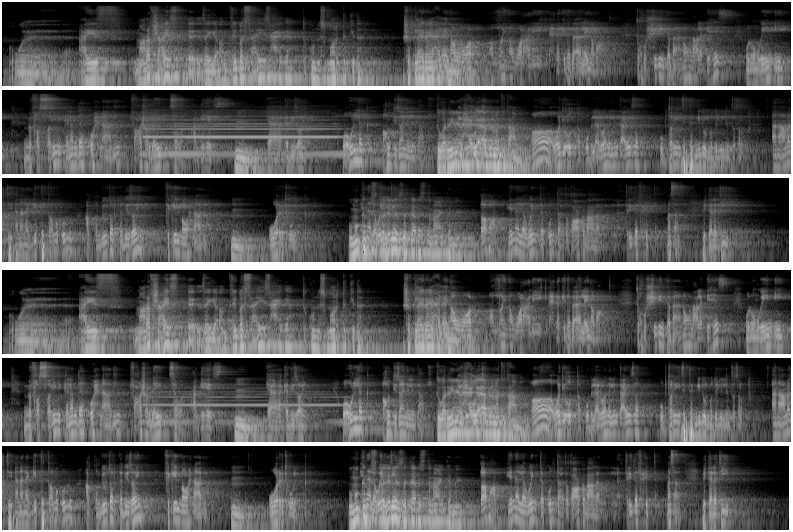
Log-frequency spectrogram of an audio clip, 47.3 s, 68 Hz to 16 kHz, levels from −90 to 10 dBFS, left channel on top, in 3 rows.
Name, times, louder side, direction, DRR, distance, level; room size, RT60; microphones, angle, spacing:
voice 1, 0.1-2.3 2.6-7.2 8.0-9.1 20.4-20.8 24.5-26.2 36.1-36.4 38.5-40.8, right 1 dB, 25° right, 7 dB, 1.2 m, -25 dB
voice 2, 8.5-12.0 12.3-15.6 15.9-20.2 21.1-21.9 22.4-23.1 23.4-24.4 24.9-25.5 26.4-28.5 28.9-30.6 31.2-34.4 34.8-35.7 36.9-37.5 38.7-39.5 41.1-46.1, right 3 dB, 50° right, 9 dB, 0.6 m, -30 dB
Wind instrument woodwind instrument, 18.5-22.8, left 5 dB, 80° left, 1.6 m, -33 dB
29.0 x 13.0 x 8.5 m, 2.4 s
head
